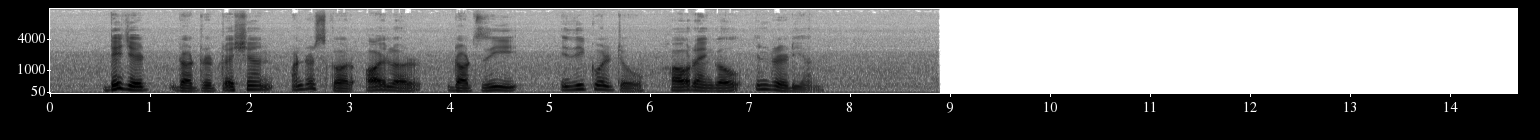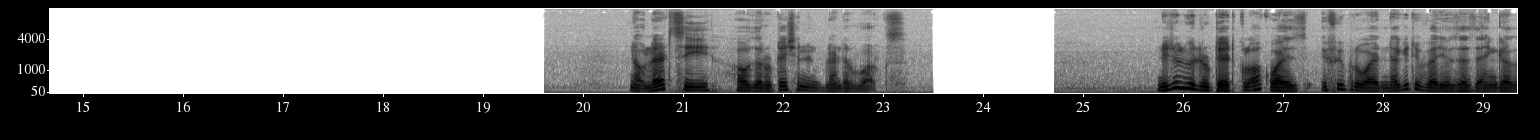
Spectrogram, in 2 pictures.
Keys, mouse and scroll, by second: 19.6 r, 20.6 n, 22.0 click, 23.1 click.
